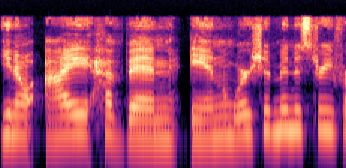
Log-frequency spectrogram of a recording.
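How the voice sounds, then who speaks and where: A woman with a slight Minnesotan accent, ordinary pitch variation, and a quiet background. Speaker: worship leader. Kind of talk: casual chat.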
